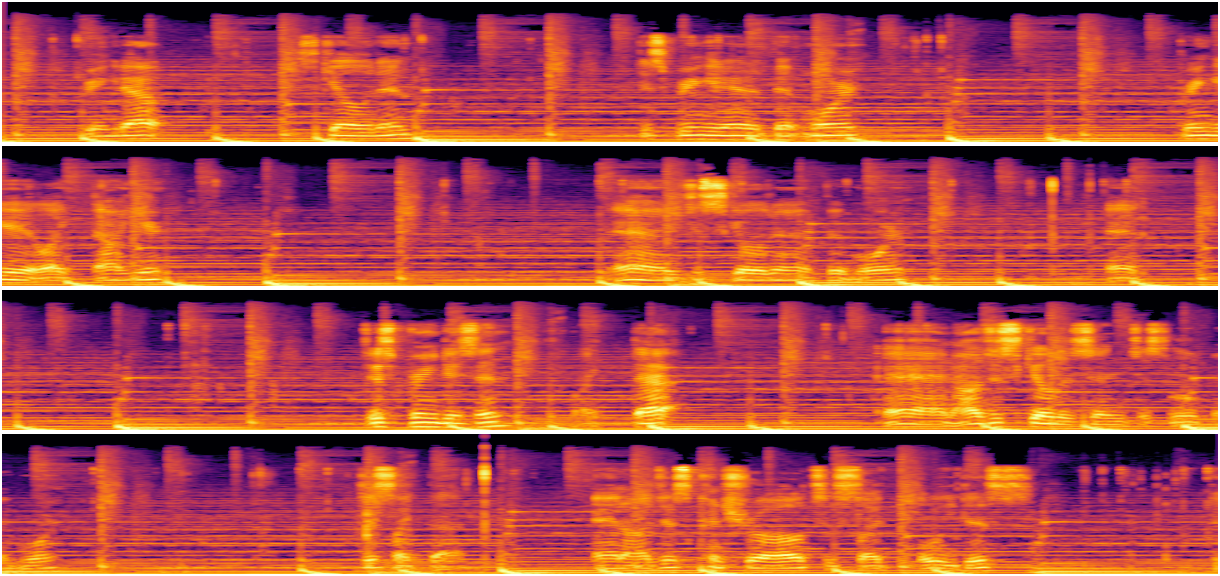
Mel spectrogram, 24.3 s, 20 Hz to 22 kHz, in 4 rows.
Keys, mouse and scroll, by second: 0.6-0.9 scroll up 1, 0.9 s, 3.6 shift+f, 5.4 Left, 7.1 click, 8.6 s, 9.4 s, 10.3 click, 11.5 alt+click, 12.9-14.0 drag, 16.6 click, 17.5 click, 18.9 a, 19.7 click, 20.5 ctrl+l, 21.3 shift+f, 23.9 shift+d.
